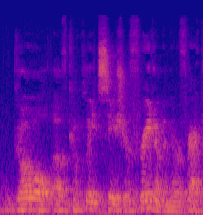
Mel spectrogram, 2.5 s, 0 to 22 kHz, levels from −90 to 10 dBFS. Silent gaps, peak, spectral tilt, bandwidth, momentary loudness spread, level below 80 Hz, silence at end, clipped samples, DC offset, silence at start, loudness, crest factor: none; -12 dBFS; -5 dB/octave; 16 kHz; 6 LU; -46 dBFS; 0 s; under 0.1%; under 0.1%; 0 s; -28 LUFS; 16 dB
